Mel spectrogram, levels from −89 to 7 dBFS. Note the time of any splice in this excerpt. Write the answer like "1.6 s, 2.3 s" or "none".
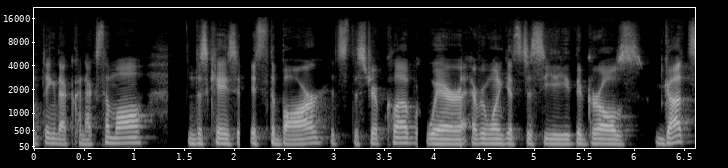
none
